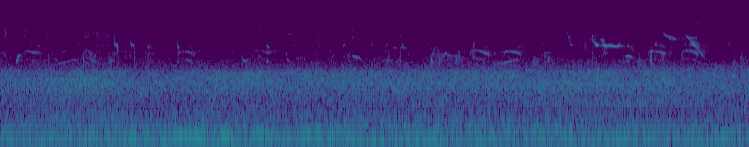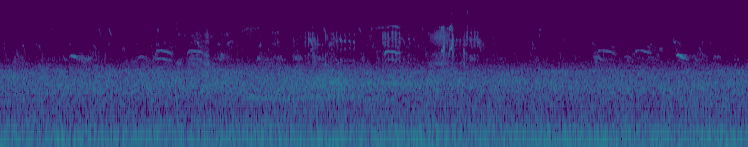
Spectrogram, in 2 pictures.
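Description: Birds chirping and calling, many short calls scattered throughout, over a steady low rumble.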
